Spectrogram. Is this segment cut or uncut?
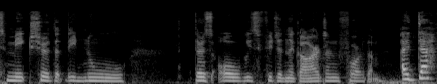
uncut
